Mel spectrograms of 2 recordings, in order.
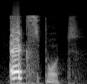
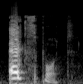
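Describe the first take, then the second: First: The stress is on the first syllable. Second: The stress is on the second syllable. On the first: "I have emphasized the first syllable" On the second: "on the second word, I have emphasized on the second syllable, port"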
